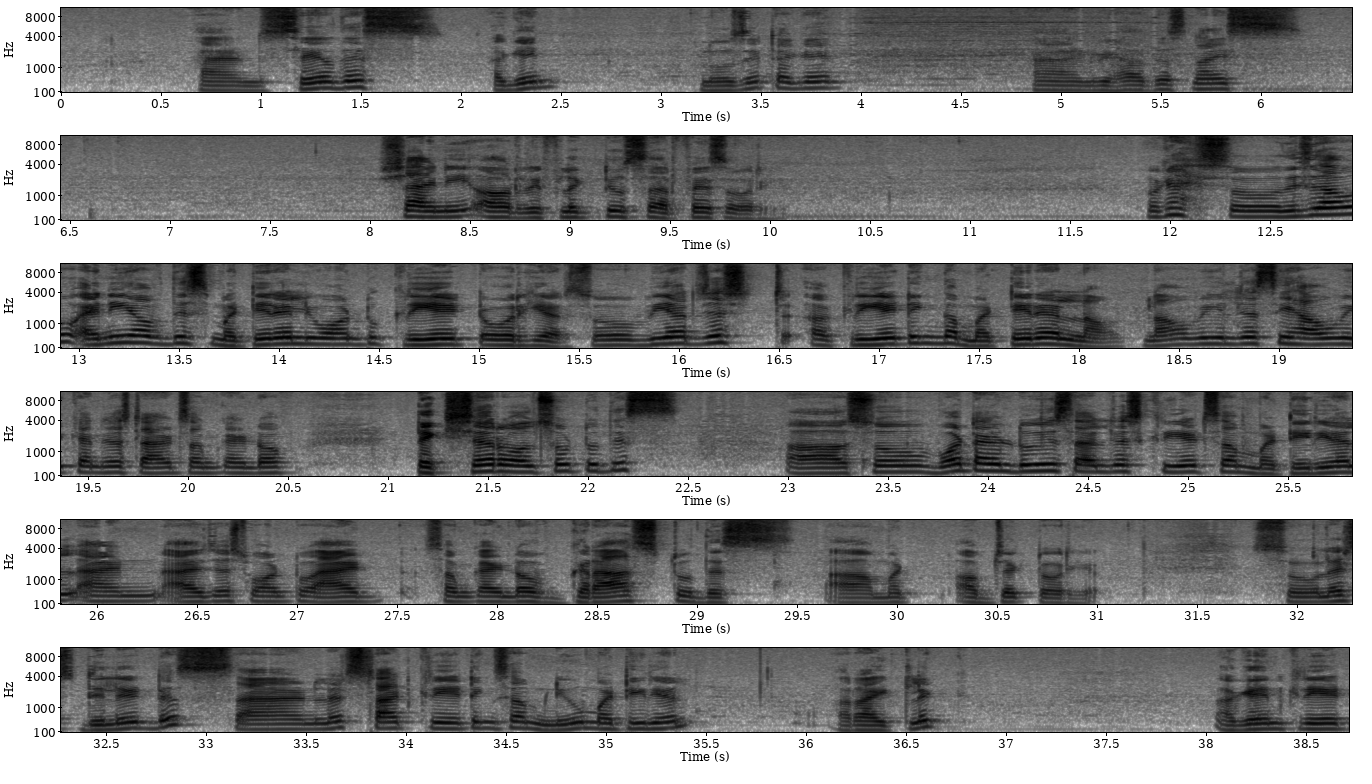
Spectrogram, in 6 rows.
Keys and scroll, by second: 32.1 Delete.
